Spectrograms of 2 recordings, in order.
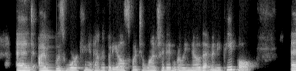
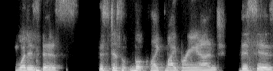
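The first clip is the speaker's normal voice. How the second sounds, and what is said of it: Deep-voiced Martha Stewart impression. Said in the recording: “I heard this very deep voice. ... It's Martha Stewart.”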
